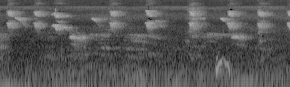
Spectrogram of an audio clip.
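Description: A small bird chirping over and over in quick short, slightly falling notes, about four a second, with a few lower chirps mixed in.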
